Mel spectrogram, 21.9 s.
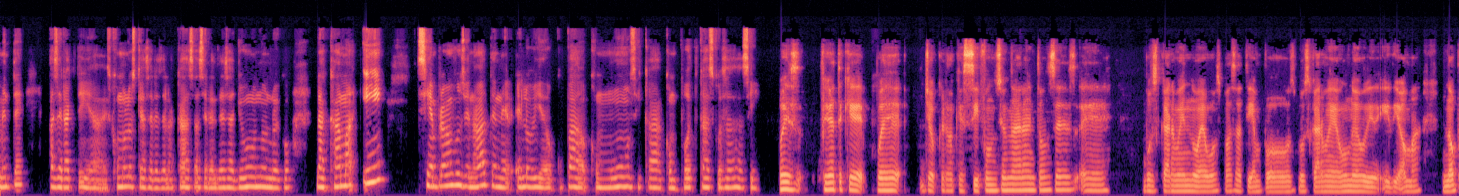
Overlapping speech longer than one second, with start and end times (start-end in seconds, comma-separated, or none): none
